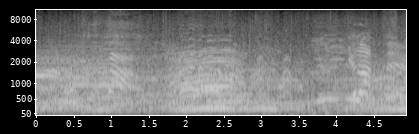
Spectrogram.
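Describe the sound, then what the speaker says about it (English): Cattle on a cattle drive moo loudly and repeatedly at close range, with long, overlapping calls rising and falling through the whole stretch. "We got to get these cows to Great Falls."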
